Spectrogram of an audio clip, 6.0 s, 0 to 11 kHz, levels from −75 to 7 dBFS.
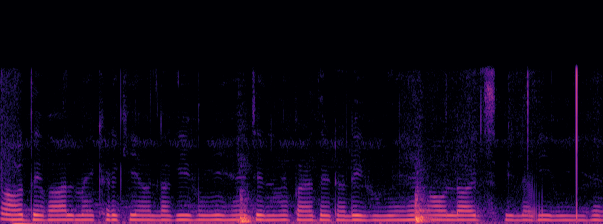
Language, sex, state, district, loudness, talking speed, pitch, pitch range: Hindi, female, Maharashtra, Chandrapur, -26 LUFS, 190 wpm, 225 Hz, 220-225 Hz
